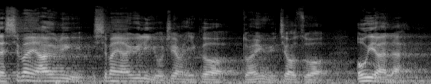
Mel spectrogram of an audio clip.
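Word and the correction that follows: Ojalá: 应该是也说错了发音应该是 Ohala，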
